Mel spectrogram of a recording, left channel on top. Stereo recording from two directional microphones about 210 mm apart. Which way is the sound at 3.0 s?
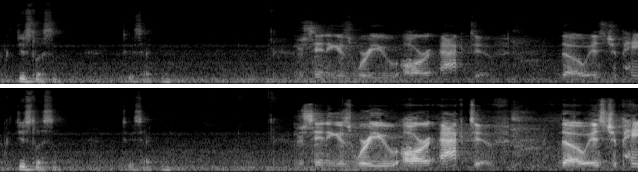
35° right (ahead or behind).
